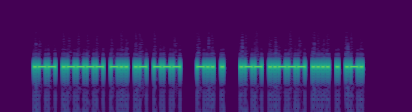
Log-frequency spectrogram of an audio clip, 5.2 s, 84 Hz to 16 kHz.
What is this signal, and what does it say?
Morse code, heard as a keyed tone, about 40 wpm, 700 Hz. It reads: W1DAO DE W2HER
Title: USA Callsign DE Callsign - 5 Characters - 40wpm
